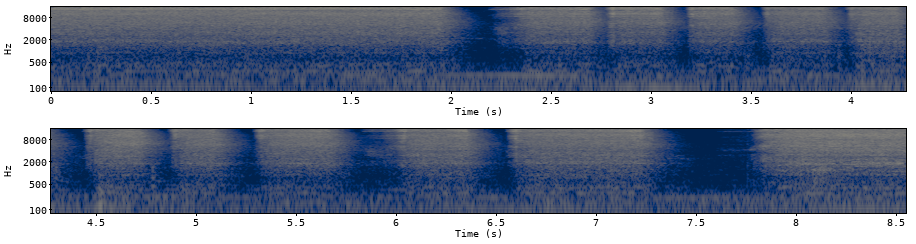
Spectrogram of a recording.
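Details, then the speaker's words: Foxbody Mustang sunroof drain tested with air: steady airy hiss and pulsed puffs as air passes through; all four drains clear, not plugged. "Again, don't know where it's coming from, but it sounds like it's moving air. So, I got sound out of all four of the holes. So, it looks like that they are not plugged up, which is excellent"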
